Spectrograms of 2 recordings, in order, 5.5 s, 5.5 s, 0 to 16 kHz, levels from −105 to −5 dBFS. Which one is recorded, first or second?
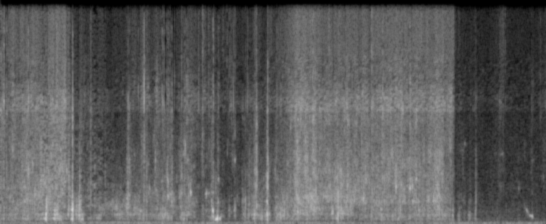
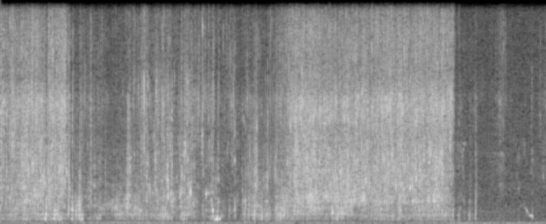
second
